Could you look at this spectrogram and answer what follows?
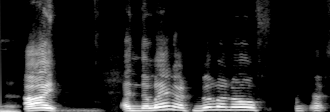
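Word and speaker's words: Mlodinow: Aye, and the Leonard Milanov, that's how you pronounce it, book, you know, about Feynman, Sometime with Feynman.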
